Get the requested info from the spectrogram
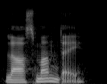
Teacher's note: we drop the T from last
